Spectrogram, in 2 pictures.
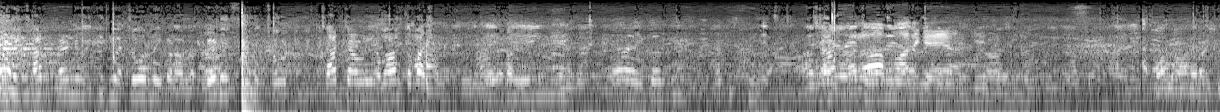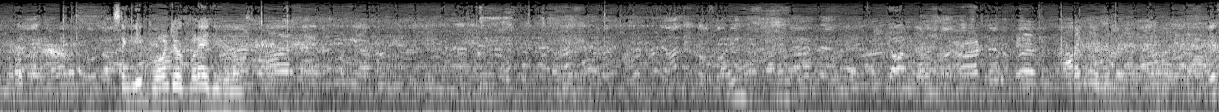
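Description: Several men talk over one another outdoors.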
